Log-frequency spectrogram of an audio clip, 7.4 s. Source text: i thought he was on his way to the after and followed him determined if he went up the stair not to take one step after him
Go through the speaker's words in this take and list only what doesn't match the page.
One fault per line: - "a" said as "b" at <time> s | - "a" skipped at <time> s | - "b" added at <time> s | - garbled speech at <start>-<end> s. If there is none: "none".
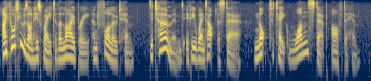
- "after" said as "library" at 1.2 s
